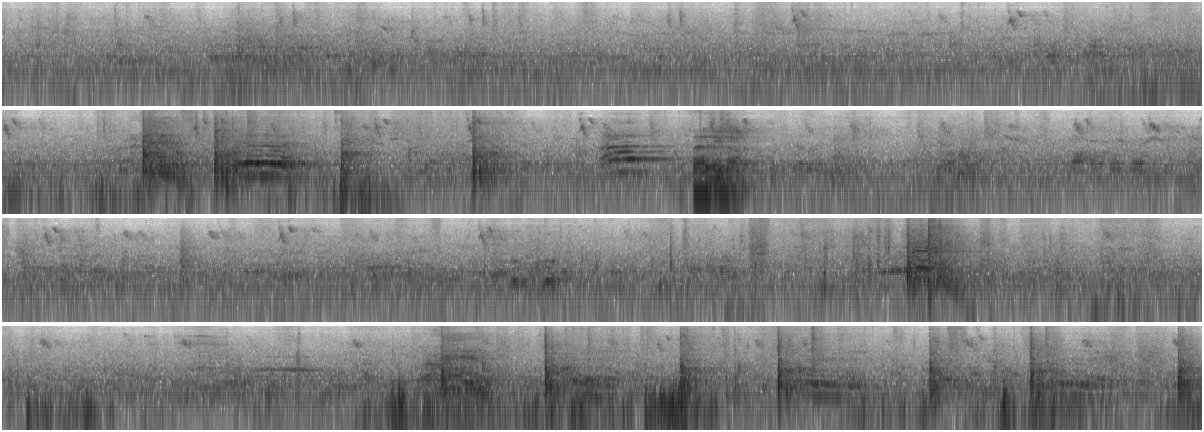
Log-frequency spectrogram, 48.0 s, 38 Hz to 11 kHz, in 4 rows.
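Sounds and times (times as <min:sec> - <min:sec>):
tennis racket hitting ball: 0:40.3 - 0:41.8, 0:42.8 - 0:43.1, 0:43.7 - 0:44.2.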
